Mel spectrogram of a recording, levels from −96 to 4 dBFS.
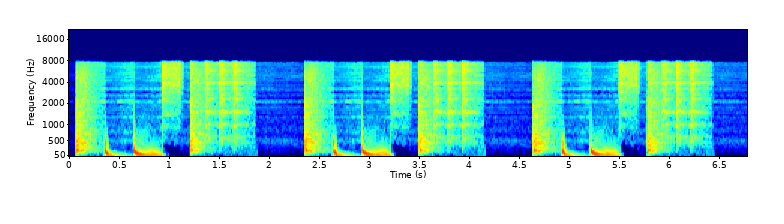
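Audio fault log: Throughout: gain pumping. The level of these everyday sounds keeps moving. It is pulled down on each loud sound and climbs back between them, with a swing of around 15 dB. Loud and soft moments end up closer in level than they should, so the sound feels squashed. The likely cause is input gain set far too high, with a fast limiter or compressor clamping down on every loud sound. The call's band limit near 8 kHz is normal.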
